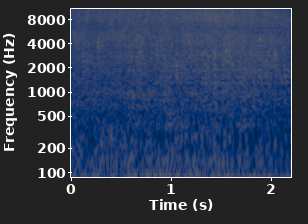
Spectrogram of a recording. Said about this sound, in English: Food writer Sybil Kapoor sizzles up her own homemade hamburgers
